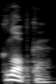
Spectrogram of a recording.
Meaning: 1. button (a mechanical device meant to be pressed with a finger) 2. button (an on-screen control that can be selected as an activator of an attached function) 3. drawing pin, thumbtack
- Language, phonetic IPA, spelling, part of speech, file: Russian, [ˈknopkə], кнопка, noun, Ru-кнопка.ogg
